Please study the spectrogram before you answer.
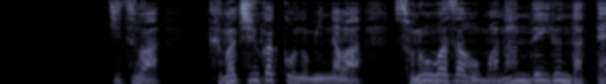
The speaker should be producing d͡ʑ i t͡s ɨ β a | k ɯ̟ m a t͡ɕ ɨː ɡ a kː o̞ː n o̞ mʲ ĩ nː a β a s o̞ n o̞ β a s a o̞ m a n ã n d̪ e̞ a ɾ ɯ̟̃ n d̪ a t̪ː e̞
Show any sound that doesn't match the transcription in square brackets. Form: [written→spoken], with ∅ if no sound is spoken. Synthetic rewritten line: d͡ʑ i t͡s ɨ β a | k ɯ̟ m a t͡ɕ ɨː ɡ a kː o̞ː n o̞ mʲ ĩ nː a β a s o̞ n o̞ β a [s→z] a o̞ m a n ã n d̪ e̞ [a→i] ɾ ɯ̟̃ n d̪ a t̪ː e̞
